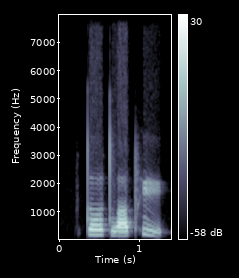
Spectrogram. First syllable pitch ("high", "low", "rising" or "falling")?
high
